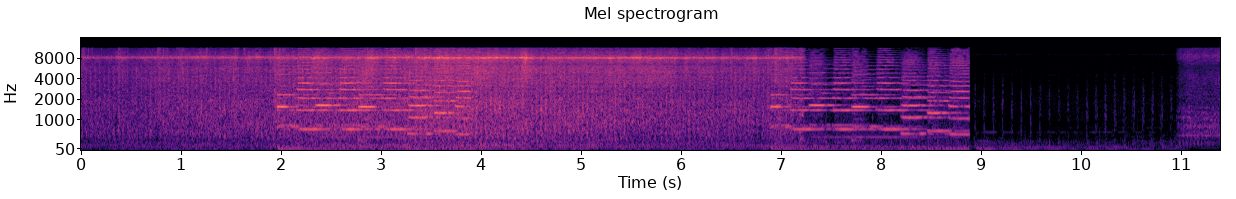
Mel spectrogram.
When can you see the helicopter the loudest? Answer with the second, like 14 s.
4 s.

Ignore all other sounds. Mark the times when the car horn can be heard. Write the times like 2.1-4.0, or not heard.
1.9-4.0, 6.9-8.9.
